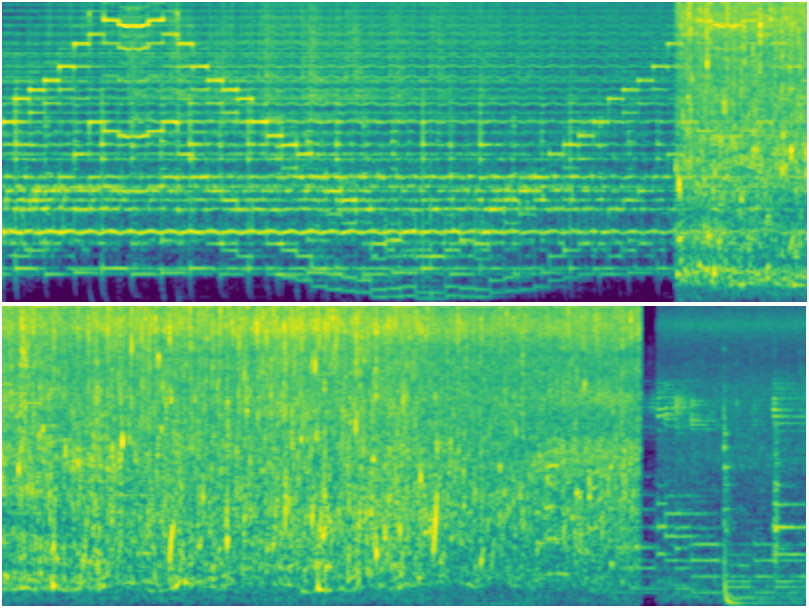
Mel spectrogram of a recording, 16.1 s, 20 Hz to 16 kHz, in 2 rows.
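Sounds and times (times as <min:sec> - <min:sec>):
stream water flowing and gurgling: 0:06.6 - 0:14.4.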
